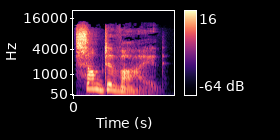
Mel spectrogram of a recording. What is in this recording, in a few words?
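"subdivide", British English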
